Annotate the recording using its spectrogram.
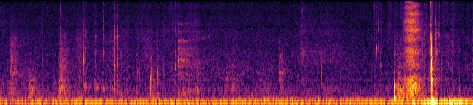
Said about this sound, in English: I'll let you think about that while I clear my throat.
